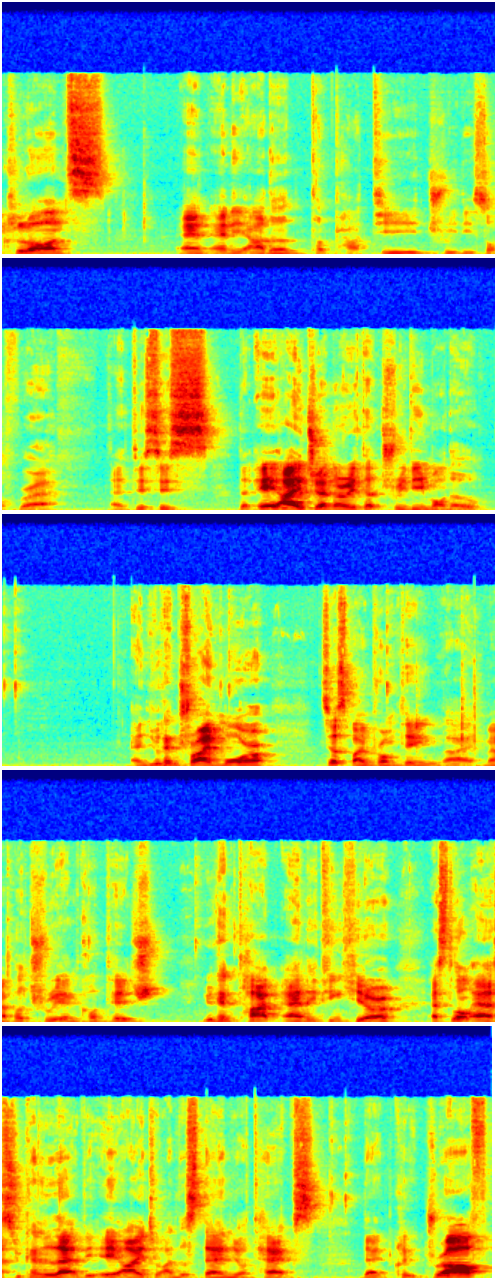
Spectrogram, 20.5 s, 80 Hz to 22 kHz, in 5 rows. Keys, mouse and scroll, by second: 1.2-2.2 drag, 2.6-5.6 drag, 7.0 click, 7.4 click, 8.2 click, 10.0 click, 11.3 click, 13.0 click, 14.1 ctrl+c, 15.1 click, 15.7 click, 16.8 ctrl+v, 19.1 click.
